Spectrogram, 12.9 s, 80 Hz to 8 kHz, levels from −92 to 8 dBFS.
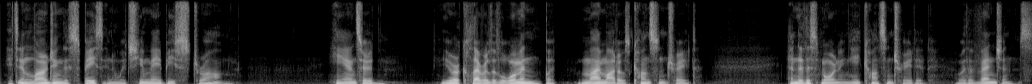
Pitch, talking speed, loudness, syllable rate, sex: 100 Hz, 135 wpm, -21 LUFS, 5.1 syllables/s, male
